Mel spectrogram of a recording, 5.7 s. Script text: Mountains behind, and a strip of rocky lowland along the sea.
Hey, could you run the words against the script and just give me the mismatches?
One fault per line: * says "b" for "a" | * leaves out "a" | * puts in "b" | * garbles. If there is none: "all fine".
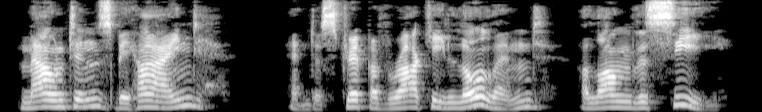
all fine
